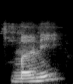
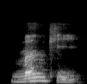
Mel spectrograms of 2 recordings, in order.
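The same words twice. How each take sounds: First: Money said "mɐni" with a rising end; Money with a short a sound, no k; contrast pronunciation. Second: Monkey said "mɐnki" with a falling end and a clear k; monkey with a short a sound and a clear k; contrast pronunciation. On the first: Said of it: "Dinheiro é money". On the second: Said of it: "macaco é monkey". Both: Shown as a demonstration. Teacher contrasting two words for the students.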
